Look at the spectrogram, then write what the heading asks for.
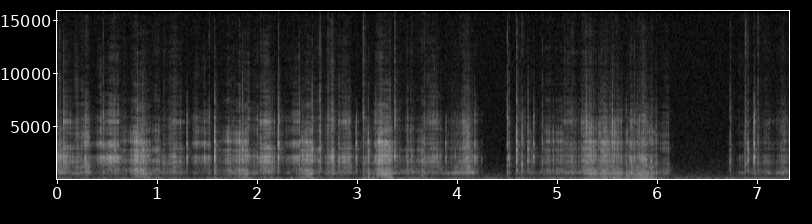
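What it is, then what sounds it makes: Plastic desk organizer tray, hollow and empty. Long nails scratch and tap the sides of a medium, translucent frosted plastic desk organizer tray with diagonal dividers, held up hollow and empty in both hands. The result is a dense, bright, crackly scraping broken by quick dry taps, with brief quieter pauses around the 4-second and 6-second marks.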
